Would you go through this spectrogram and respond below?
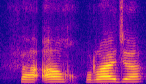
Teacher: خا کے اوپر آپ نے سٹریس نہیں دینا، ٹھیک ہے، کیونکہ یہاں پہ تشدید نہیں بلکہ جزم ہے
